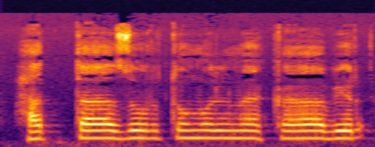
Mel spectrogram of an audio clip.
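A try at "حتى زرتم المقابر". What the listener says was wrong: Now remember, we've got two letters. We've got the qaf and we've got the kaf. When you pronounce the kaf, you pull the corners of your mouth back. You go like this. Kaf. The qaf, you bring your lips together. Now I want to hear the qaf sound. It comes from the back. Qaf.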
